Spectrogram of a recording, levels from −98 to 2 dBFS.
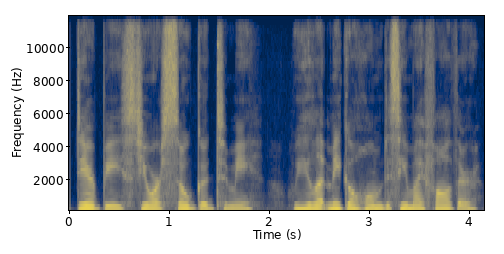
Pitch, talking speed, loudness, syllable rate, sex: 215 Hz, 260 wpm, -17 LUFS, 5.4 syllables/s, female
